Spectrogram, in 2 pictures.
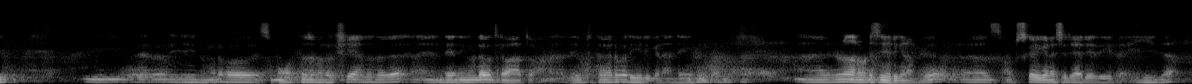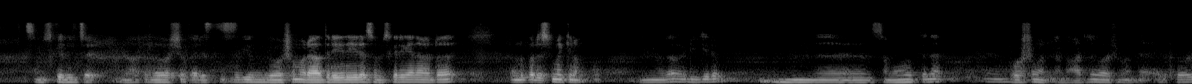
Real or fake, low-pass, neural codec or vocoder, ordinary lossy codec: fake; 7.2 kHz; codec, 24 kHz, 0.9 kbps, DualCodec; none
